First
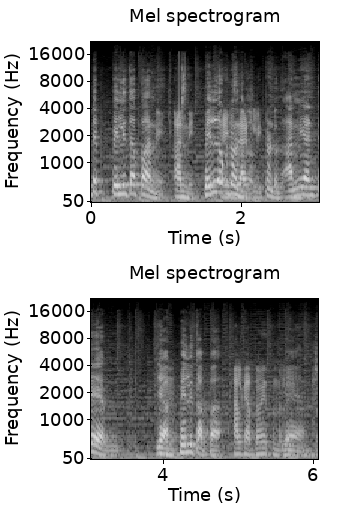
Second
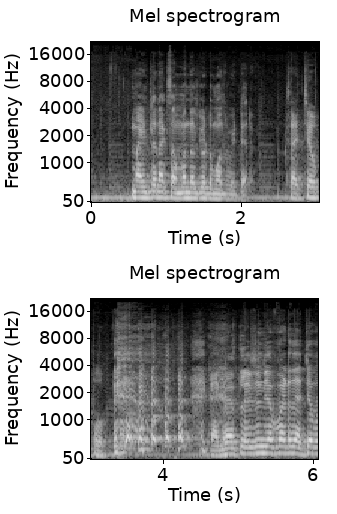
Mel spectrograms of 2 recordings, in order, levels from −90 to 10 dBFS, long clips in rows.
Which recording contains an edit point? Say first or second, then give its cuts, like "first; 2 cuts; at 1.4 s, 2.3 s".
first; 1 cut; at 2.3 s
